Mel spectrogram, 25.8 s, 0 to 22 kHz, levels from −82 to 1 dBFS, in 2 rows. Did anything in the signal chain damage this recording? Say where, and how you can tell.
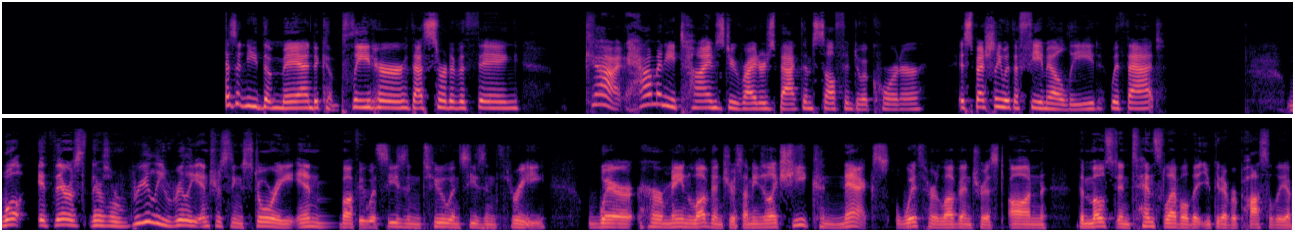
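Yes. The clip opens in total silence with no room tone at all, and speech only arrives at 2.25 s with "need the man to". That is an audio dropout to silence, already under way when the recording starts. The silence points to the input stage rather than the room. The likely cause is a device or link that was not yet delivering audio while the recorder kept writing silence, so whatever came before is lost.

From 16.09 to 16.57 s, just after "really interesting story in", the speech turns choppy and metallic, with pieces dropping out. This is repeated packet loss (robotic sound) on the network leg. Five gaps fall in that half second, and about half of the stretch is concealment. The receiver filled roughly 240 ms by extending the last sound, and about 80 ms is simply missing. The longest hole lasted 199 ms.

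Immediately afterward, from 16.63 to 23.03 s, the voice goes rough and muffled, with the top end gone. This is a call bitrate drop in the codec stage. The bandwidth estimate collapsed, and the Opus encoder fell from 48 to 13 kbps, holding the floor for about 5.6 s. At that rate it codes coarsely and narrows the audio band from 20 kHz to 8 kHz, which accounts for the dull, watery texture until the bitrate recovers.

Between 16.82 and 17.29 s, speech drags at unchanged pitch, with sounds drawn out. This is a jitter buffer slow-down at the receiver. With the buffer running low, it rebuilt its reserve by repeating single pitch periods and pause fragments, adding 48 ms. Playback ran at about 91% speed over that half second, so the stretching is audible without any pitch drop.

From 18.14 to 20.48 s, the talking sounds hurried, again at normal pitch. This is a jitter buffer speed-up. Delayed packets apparently arrived in a bunch, leaving the buffer overfull, so the receiver trimmed short pitch-period slices repeatedly to cut latency. 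Around a fifth of a second was removed over those 2.3 s, giving about 108% speed and a rushed delivery.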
